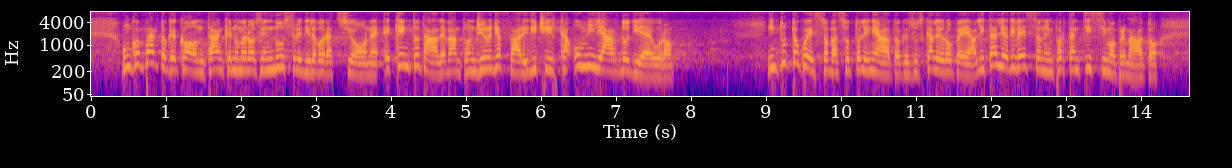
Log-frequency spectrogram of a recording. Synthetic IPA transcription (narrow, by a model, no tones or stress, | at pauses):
uŋkompɛrt̪okekːont̪aaŋkenumeɾoːzeind̪ust̪ɾied̪ilavoɾat̪sːjoːneʔekːeint̪ot̪aːlevant̪aund͡ʒiːɾod̪iafːaːɾid̪it͡ʃirkaʔumːiljard̪od̪iɛwɾo | int̪ut̪ːokwest̪ovasːot̪ːolineaːt̪ok̟es̬uskaːlaewɾopɛːalit̪aːljaɾivɛst̪eunimport̪ant̪isːimopɾimaːt̪o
